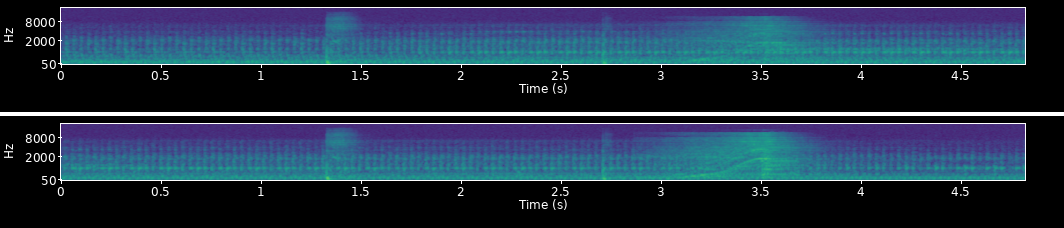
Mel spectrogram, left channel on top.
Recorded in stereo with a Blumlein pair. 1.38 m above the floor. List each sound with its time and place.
1.3 s a pop: 5° right, 0.6 m
2.9 s a zipper: 40° right, 2 m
